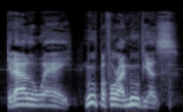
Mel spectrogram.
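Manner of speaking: rough shouted warning; growling. A narrator's reading. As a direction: shove a path through the crowd with your voice. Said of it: "Paulie growled".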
